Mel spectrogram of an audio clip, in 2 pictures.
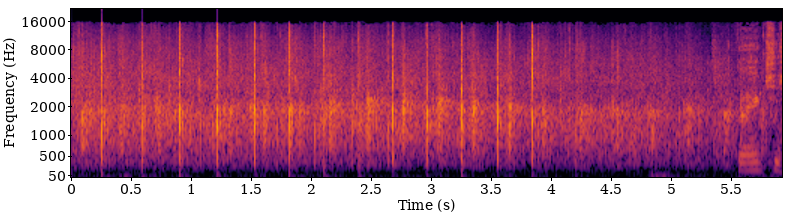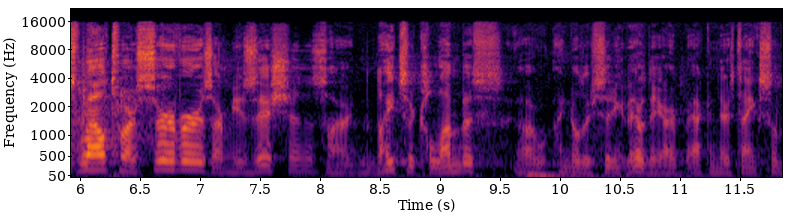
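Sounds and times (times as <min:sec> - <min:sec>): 
audience applause: 0:00.0 - 0:06.5
speech: 0:05.6 - 0:11.8.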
